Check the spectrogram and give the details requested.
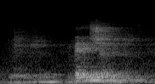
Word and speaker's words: Bayesian: that people say it have you heard any other pronunciation basan and I find that one useful if you're going to incorporate it into a song you needed two syllables so you can use the basian thing so you hear that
